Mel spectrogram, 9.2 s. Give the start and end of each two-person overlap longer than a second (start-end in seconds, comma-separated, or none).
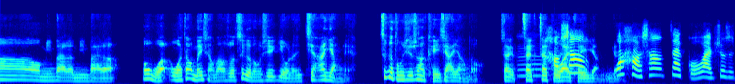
6.4-7.8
